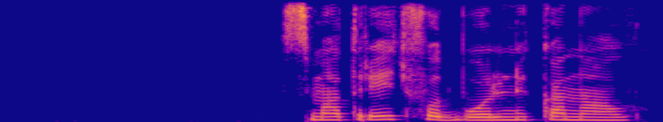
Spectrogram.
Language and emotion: Russian, neutral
